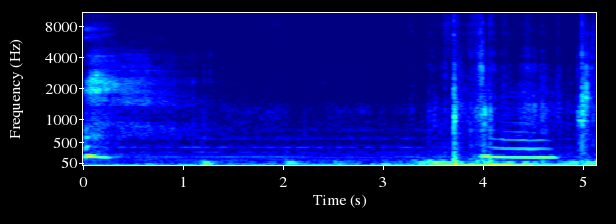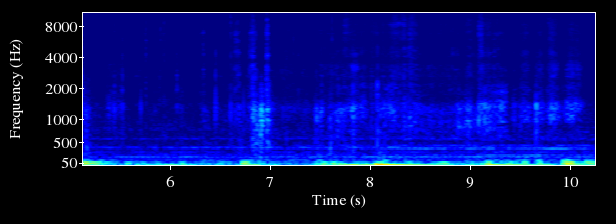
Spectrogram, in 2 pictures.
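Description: Pages of a paperback tarot guidebook being handled and turned, with a few sharp paper ticks over a low room rumble. A short hummed vocal sound comes about four seconds in.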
